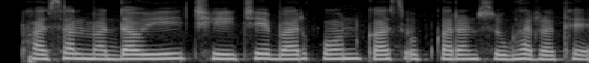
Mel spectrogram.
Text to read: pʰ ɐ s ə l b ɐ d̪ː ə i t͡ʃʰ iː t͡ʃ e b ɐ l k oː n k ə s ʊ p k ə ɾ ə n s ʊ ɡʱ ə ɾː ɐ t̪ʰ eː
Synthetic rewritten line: pʰ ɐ s ə l m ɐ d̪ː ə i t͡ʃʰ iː t͡ʃ e b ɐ ɾ k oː n k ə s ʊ p k ə ɾ ə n s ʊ ɡʱ ə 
